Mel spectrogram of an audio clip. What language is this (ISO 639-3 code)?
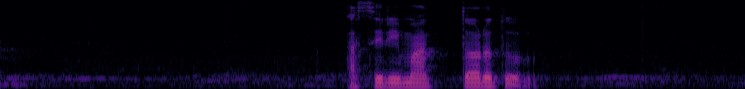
sin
